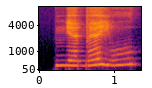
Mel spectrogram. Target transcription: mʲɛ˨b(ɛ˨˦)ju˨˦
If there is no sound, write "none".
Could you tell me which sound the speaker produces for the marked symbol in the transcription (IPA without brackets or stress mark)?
ɛ˨˦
